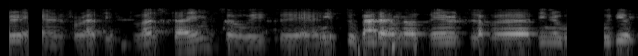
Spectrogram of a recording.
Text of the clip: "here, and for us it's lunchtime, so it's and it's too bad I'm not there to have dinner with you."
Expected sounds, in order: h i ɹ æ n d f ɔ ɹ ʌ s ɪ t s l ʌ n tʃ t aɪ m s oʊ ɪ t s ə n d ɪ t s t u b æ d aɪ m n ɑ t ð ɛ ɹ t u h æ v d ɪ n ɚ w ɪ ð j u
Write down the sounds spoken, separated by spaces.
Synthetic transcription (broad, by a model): ɹ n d f ɔ ɹ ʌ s ɪ t s l ʌ n tʃ t aɪ m s oʊ ɪ t s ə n ɪ t s t u b æ d aɪ m n ɑ t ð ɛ ɹ t u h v d ɪ n ɚ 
